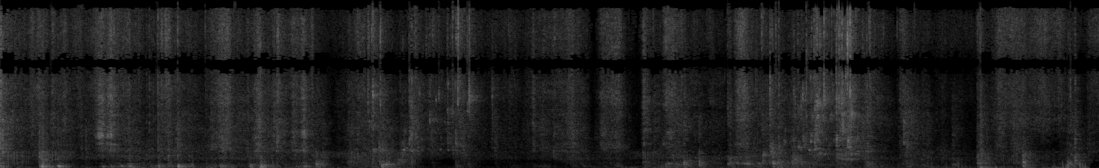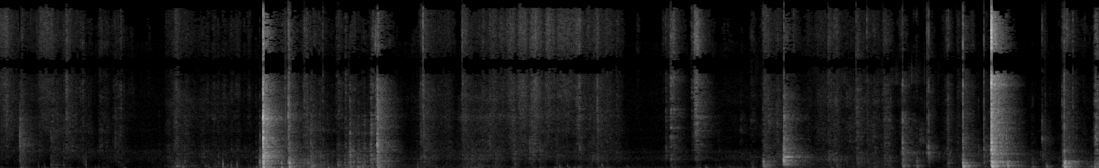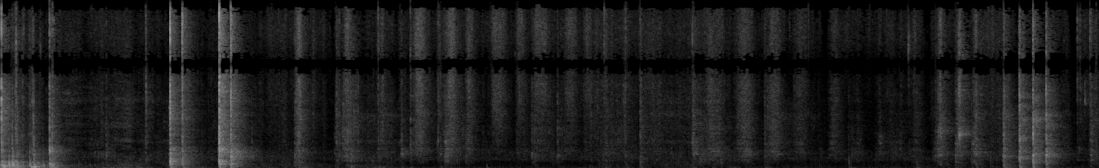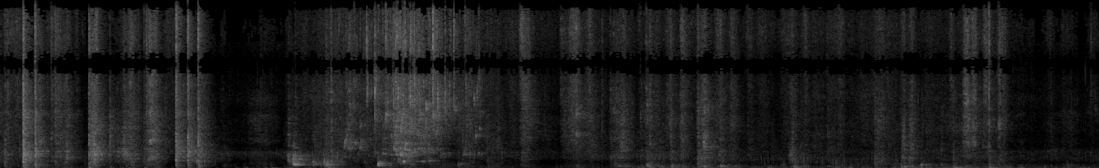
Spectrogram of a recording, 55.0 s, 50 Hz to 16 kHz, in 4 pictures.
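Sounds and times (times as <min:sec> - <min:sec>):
water splashing in a bucket: 0:09.4 - 0:11.0, 0:45.3 - 0:47.4.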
